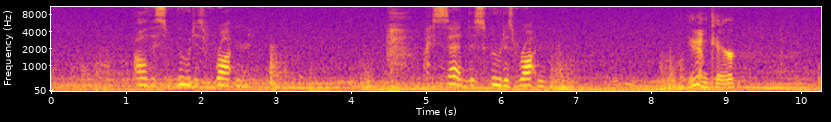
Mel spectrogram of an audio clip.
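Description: A young girl speaks quietly and tensely, close by.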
